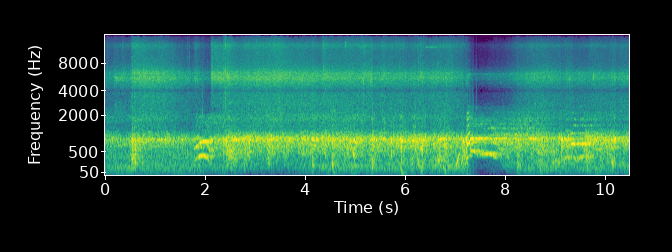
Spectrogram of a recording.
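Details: An Alaskan Malamute gives short, wavering 'woo-woo' talking sounds to a Weimaraner jumping into a swimming pool for a dog toy, over steady splashing water.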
